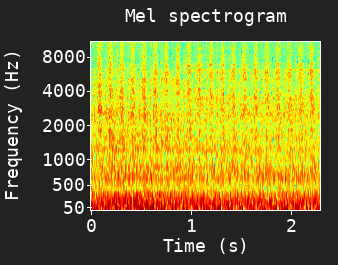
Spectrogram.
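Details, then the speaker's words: 1998 Ford Taurus with cylinder 1 misfire code, warming idle heard from exhaust: uneven chuffing beat with recurring stumble; spark confirmed good, bank 1 fuel trim 8-20%; owner suspects injector or lifter. "can sort of hear that and that's the miss I think and I'm not sure if that's a what sort of a mist at is there is spark"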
